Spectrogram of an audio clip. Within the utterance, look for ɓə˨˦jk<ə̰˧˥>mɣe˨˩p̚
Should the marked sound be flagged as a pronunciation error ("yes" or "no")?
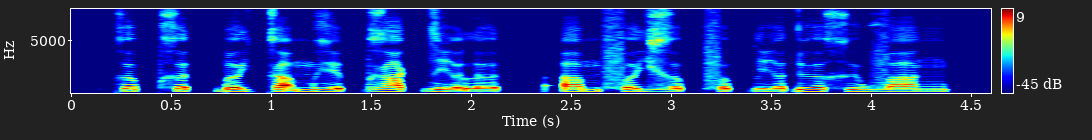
yes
